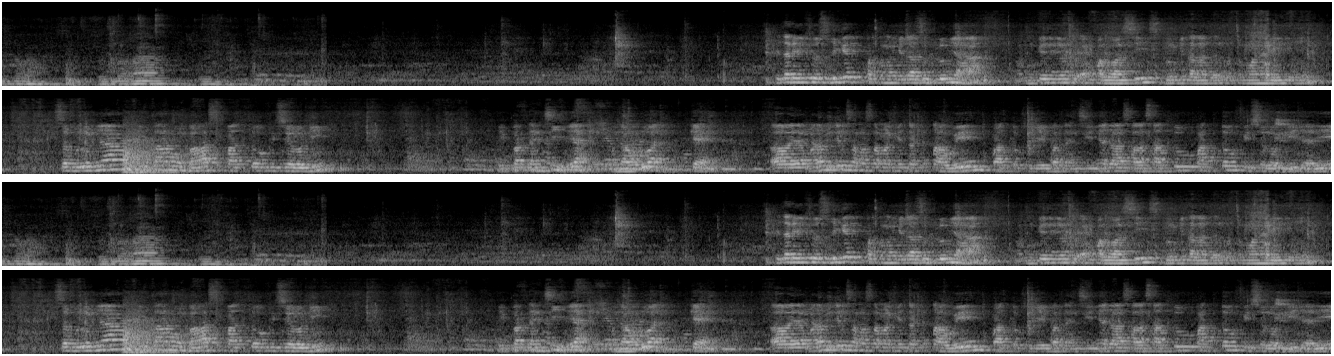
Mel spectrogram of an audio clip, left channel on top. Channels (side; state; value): both; identical; correlation 1.00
